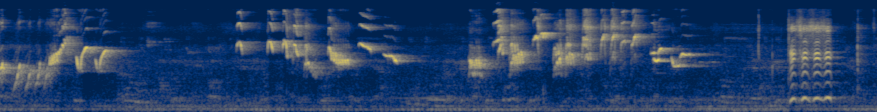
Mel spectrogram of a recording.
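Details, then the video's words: White-rumped shama song, used to prompt a pet bird to sing: fast, varied phrases of whistles, slurred rising and falling notes and trills in quick bursts, with short pauses between phrases and a rapid buzzy rattle near the end. "Murai batu anda auto bunyi setelah dengar ini"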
